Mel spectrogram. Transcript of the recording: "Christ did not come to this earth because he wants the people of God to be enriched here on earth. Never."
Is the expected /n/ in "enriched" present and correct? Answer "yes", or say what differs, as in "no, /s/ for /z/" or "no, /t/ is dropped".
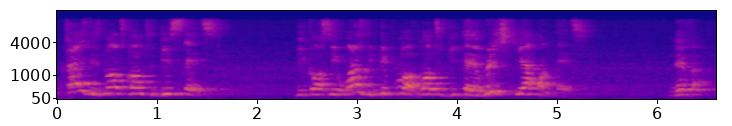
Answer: no, /n/ is dropped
